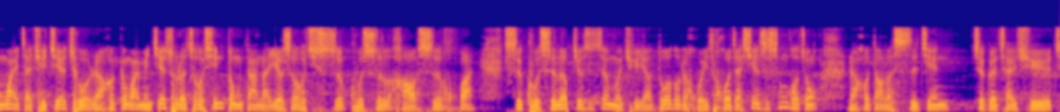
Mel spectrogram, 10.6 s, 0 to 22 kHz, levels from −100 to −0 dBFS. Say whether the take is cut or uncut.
cut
